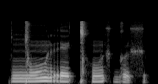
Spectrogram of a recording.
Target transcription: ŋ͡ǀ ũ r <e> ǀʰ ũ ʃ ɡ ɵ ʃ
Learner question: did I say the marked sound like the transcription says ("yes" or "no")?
yes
